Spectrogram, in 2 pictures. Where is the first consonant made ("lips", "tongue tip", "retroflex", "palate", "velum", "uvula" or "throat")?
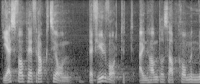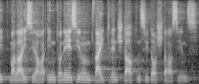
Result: tongue tip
